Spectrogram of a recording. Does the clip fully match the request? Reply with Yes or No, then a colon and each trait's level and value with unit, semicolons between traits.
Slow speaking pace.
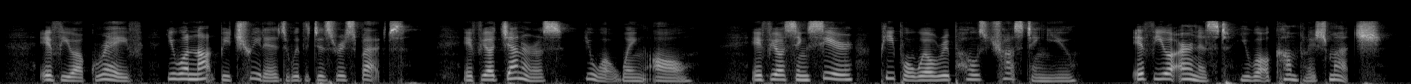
No: average, 155 wpm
